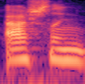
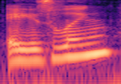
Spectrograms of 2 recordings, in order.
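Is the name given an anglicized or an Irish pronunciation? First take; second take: Irish; anglicized. First: The name has an Irish pronunciation. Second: The name has an anglicized pronunciation. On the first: This is what the name is really called. The speaker calls it right. "the Irish, they pronounce everything so crazy" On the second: This is how a reader guessed it. The speaker calls it wrong. "in my head I pronounced it"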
